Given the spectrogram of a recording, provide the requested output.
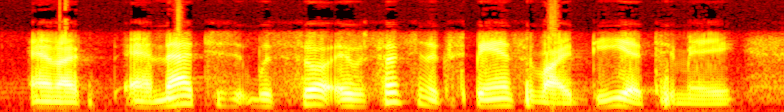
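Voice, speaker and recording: A man with an American accent speaks at a medium pitch and a fairly quick pace. His pitch swings very widely. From Los Angeles, California. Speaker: ultramarathon runner and author. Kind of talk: interview.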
